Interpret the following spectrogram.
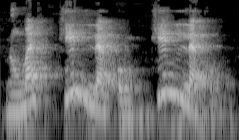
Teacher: We skip this noon completely or cancel the pronunciation of this noon completely and pronounce only one لا مشددة. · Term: Merging without غنة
